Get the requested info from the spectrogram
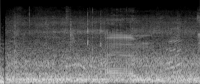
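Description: Steady drone of an airliner's engines heard inside the passenger cabin, with a low hum running under it, and voices talking briefly about a second in.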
